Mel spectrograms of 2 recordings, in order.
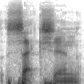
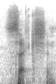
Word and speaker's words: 6TION: And the next one is called Section, and it's spelled 6TION. – What, sorry, 6TION. – Section.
